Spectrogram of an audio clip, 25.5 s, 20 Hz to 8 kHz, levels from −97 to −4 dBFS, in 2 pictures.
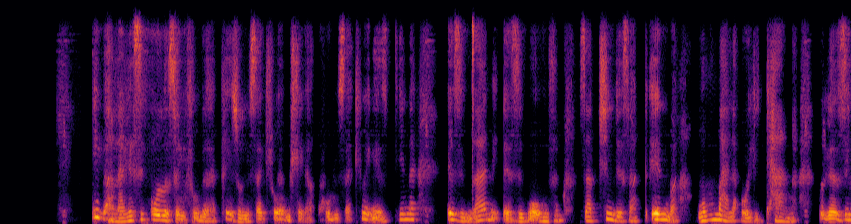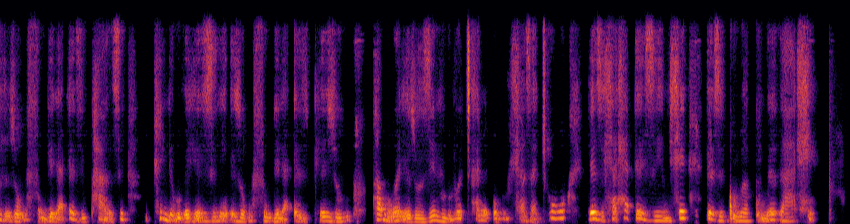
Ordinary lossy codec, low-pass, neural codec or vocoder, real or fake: Opus, 64 kbps; 7.2 kHz; codec, 24 kHz, 0.9 kbps, WavTokenizer, medium music audio release; fake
